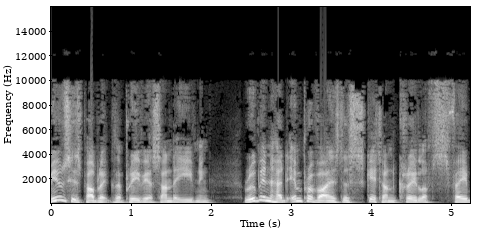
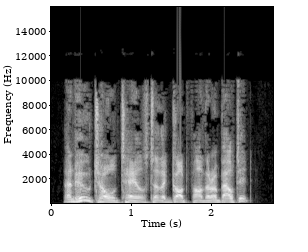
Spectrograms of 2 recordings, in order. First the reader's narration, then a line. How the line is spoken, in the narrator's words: Rubin snapped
